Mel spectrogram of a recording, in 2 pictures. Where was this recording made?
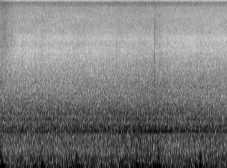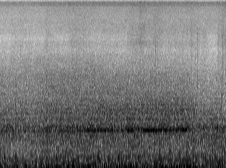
in a car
